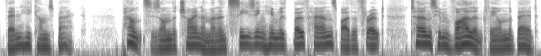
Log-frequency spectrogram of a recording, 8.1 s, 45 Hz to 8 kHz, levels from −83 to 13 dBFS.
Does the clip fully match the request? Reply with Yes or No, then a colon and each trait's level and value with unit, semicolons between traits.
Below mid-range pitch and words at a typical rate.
Yes: low, 115 Hz; average, 170 wpm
